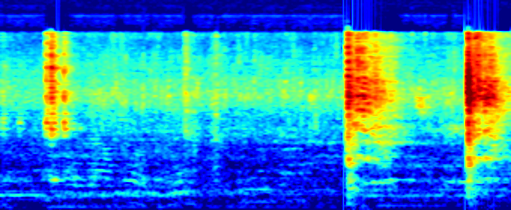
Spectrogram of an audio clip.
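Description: Chayote being sautéed in a pan for ginisang sayote: a faint sizzle under quiet stirring, with three sharp scraping strokes of a utensil against the pan.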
